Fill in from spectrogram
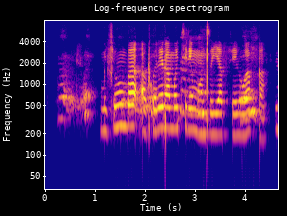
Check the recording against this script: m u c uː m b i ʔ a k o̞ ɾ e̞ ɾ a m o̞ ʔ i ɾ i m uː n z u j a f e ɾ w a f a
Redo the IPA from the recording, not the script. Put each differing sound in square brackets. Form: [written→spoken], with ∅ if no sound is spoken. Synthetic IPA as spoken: m u c uː m b [i→a] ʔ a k o̞ ɾ e̞ ɾ a m o̞ [ʔ→c] i ɾ i m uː n z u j a f e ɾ w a f a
